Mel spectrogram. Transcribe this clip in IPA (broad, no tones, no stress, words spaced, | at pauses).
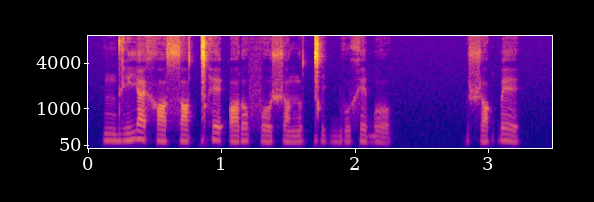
ndijæ xɒ sɒǀʰe ʔɒɾo foʃɒnuǀi ɡ͡buxeɓo | ʃɒk͡pe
